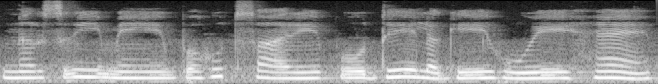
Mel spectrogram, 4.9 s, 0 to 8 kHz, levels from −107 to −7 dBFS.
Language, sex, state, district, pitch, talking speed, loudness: Hindi, female, Punjab, Fazilka, 215 Hz, 95 wpm, -11 LUFS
